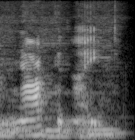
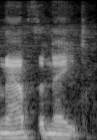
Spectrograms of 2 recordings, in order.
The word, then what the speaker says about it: naphthenate: With a protecting agent called copper naphthenite. I think I'm pronouncing that right. Naphthenite. It's funny that different regions pronounce things differently. So we would call that copper naphthenate.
